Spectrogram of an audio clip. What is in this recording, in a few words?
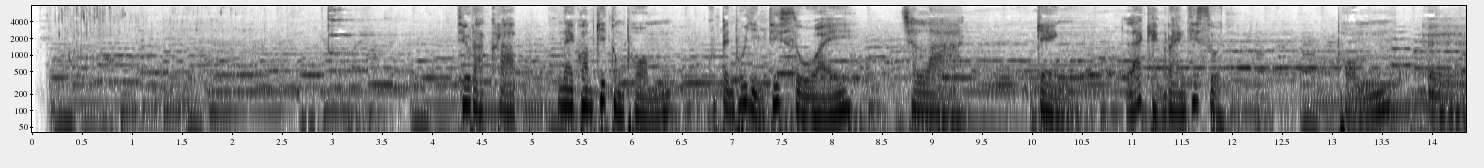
spot radio; คุณพ่อขอร้อง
